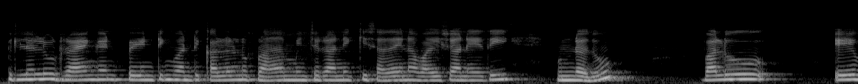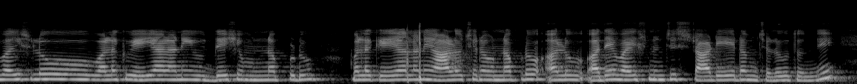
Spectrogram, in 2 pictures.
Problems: background sounds at intervals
